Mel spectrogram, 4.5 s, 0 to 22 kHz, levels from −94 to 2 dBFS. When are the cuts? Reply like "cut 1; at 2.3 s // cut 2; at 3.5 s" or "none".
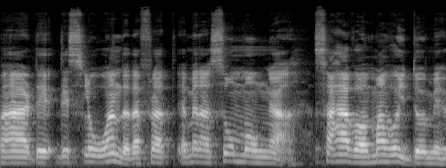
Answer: cut 1; at 3.1 s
